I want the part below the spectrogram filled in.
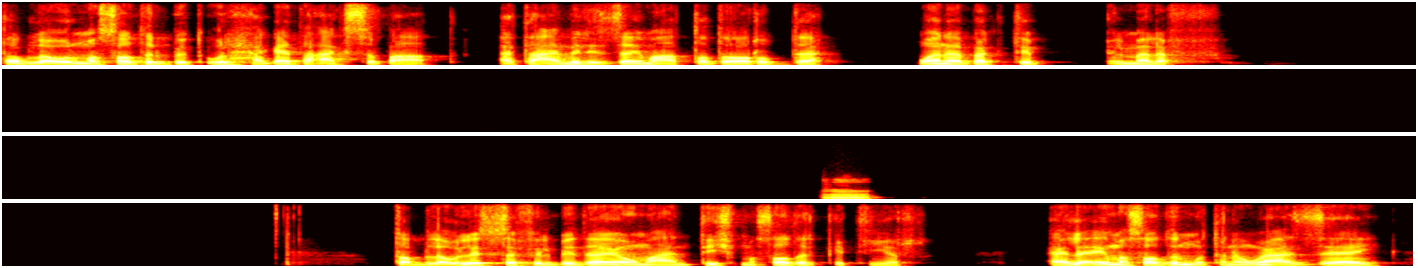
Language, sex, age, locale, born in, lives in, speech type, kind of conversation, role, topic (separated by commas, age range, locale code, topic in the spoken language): Arabic, male, 45-49, ar-EG, Egypt, Portugal, read, expert-assistant, asker, لو عندي فكرة لملف صحفي كبير، إيه الخطوات اللي أعملها عشان أختار المصادر وأجمع معلومات بشكل منظم؟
